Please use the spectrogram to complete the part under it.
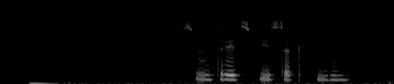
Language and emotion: Russian, neutral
